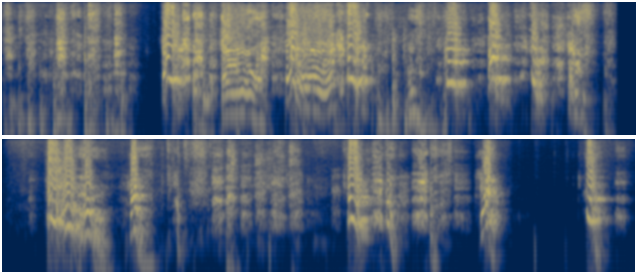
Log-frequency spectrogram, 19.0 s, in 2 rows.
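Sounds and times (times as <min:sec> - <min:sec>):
dog barking aggressively: 0:01.8 - 0:05.7, 0:06.6 - 0:08.9, 0:10.2 - 0:11.8, 0:14.7 - 0:17.1, 0:18.2 - 0:18.8.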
